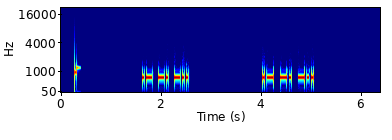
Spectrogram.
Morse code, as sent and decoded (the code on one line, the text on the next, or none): .- -. -.. / .- -. -..
AND AND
